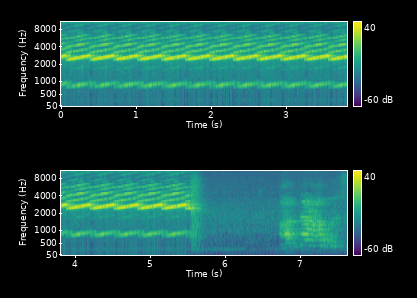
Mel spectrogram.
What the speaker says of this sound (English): You now hear my sounder going off because the bathroom detector has been set off.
